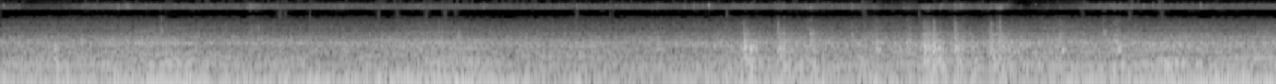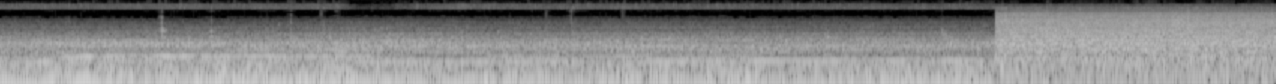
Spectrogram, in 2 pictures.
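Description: A Giant compact wheel loader runs at a steady engine drone, loud and continuous throughout, with brief clanks near the middle and the pitch rising slightly as the machine works, no talk.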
